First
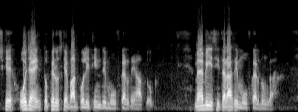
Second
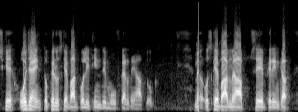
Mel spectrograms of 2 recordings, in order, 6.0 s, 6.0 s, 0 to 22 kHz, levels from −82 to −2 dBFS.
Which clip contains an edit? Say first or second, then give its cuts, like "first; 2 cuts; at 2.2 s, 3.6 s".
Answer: second; 1 cut; at 4.0 s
